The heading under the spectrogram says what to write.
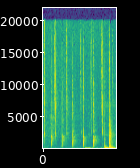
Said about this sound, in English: Can we get a small round of applause with your fingers, please?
